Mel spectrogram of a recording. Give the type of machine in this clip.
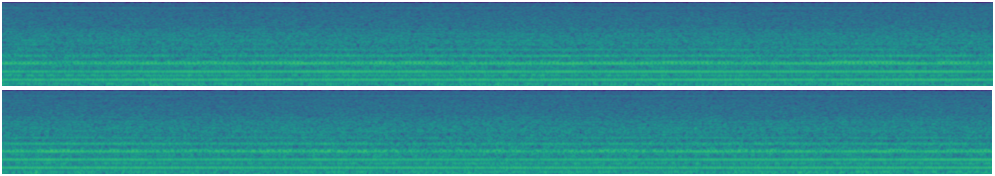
fan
